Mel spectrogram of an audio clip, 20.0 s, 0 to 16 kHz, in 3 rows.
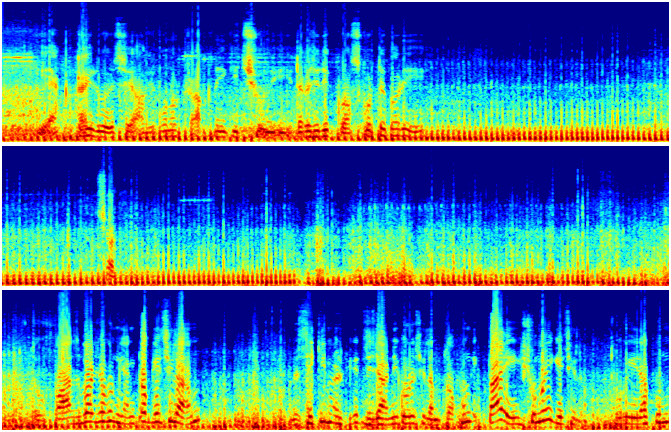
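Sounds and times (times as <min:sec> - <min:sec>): motorcycle cruising: 0:00.0 - 0:20.0.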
